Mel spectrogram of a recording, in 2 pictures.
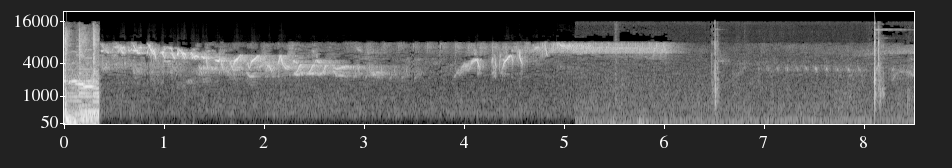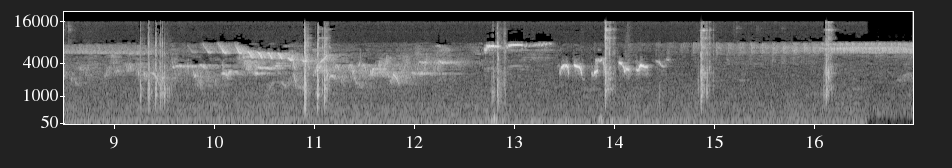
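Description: Songbirds chirping and singing in short gliding high phrases, with several sharp clicks. A faint low hum joins about five seconds in and stops shortly before the end.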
